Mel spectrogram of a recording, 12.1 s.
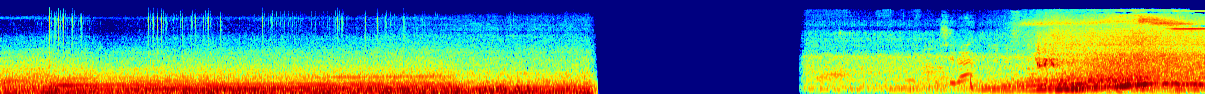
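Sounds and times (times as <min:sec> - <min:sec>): car engine at full throttle: 0:00.0 - 0:06.0, 0:09.8 - 0:12.0.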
